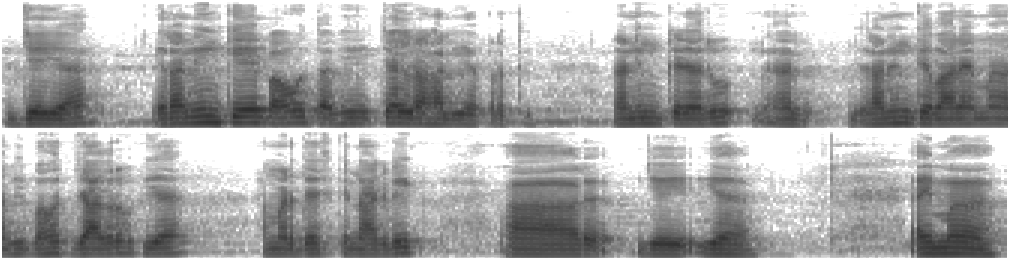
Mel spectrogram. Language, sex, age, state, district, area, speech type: Maithili, male, 30-45, Bihar, Saharsa, urban, spontaneous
